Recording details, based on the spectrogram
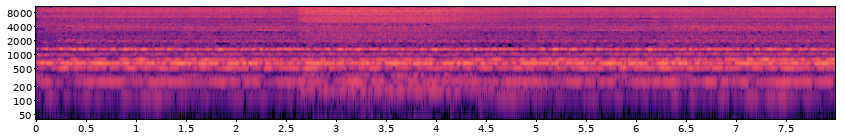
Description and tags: Short piece of music to be played on background to show something scary.
ambience, atmosphere, dark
